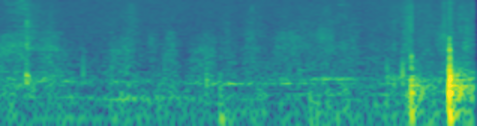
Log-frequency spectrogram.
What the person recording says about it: Hence you have the columns, and although they look like marble, if you knock on them, you can see that they are hollow.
